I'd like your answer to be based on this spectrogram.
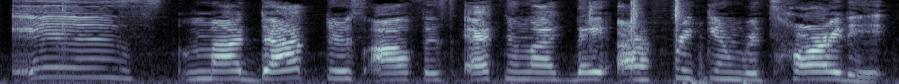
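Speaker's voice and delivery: loud, high, heavily punched words; real angry rant. Real, not acted. Venting to friends about the doctor's prescription mistake, real angry rant. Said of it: "girl, I'm so mad".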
